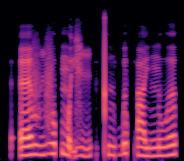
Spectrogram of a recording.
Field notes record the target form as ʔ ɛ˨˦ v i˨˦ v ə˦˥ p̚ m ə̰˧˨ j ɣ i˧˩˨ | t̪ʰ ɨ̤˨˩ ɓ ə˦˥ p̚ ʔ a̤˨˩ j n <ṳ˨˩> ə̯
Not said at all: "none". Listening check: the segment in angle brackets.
u˨˦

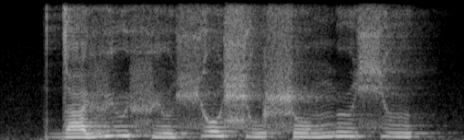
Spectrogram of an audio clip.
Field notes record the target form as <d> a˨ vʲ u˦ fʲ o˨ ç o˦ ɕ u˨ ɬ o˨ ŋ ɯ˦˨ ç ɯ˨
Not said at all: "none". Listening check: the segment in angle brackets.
d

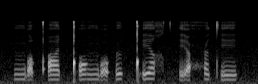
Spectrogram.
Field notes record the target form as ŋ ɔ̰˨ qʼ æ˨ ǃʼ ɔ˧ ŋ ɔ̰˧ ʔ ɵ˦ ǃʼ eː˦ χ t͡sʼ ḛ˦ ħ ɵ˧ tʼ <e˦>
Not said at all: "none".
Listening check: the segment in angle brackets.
e˨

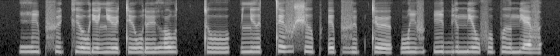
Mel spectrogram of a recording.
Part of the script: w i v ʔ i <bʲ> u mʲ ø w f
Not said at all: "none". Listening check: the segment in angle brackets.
bʲ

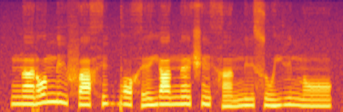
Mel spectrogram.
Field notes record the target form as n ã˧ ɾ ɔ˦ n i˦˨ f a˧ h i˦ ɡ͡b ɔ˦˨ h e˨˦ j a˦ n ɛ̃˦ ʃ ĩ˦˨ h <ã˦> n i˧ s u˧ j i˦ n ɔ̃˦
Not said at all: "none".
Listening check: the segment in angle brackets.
ã˨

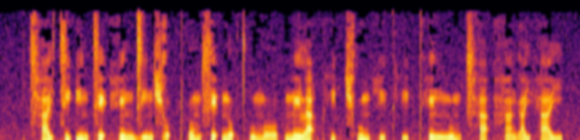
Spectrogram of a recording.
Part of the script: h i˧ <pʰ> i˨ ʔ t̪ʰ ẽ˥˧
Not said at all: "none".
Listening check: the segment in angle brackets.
t̪ʰ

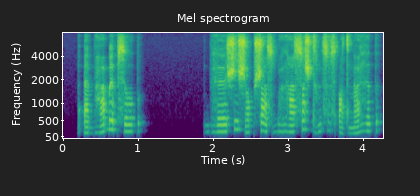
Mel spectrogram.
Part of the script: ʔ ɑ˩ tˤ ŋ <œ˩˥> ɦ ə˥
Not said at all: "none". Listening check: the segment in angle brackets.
œ˩˥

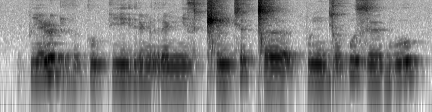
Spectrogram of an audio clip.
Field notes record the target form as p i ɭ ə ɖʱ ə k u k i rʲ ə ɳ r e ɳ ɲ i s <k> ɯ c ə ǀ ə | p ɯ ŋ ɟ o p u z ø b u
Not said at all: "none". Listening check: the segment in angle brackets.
ǁ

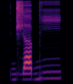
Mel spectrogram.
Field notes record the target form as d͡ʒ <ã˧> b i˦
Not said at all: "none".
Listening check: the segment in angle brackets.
a˧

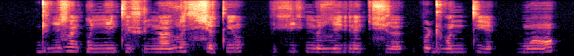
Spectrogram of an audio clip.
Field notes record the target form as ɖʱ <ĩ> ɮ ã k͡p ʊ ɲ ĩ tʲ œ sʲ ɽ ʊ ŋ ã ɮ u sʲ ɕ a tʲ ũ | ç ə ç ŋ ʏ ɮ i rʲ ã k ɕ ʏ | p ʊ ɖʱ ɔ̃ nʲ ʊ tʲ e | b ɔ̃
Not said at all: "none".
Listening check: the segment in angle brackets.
i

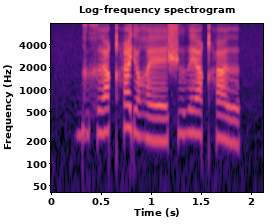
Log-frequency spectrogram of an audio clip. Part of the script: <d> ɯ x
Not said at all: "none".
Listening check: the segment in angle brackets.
ɡ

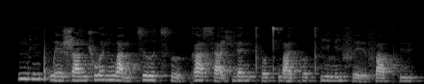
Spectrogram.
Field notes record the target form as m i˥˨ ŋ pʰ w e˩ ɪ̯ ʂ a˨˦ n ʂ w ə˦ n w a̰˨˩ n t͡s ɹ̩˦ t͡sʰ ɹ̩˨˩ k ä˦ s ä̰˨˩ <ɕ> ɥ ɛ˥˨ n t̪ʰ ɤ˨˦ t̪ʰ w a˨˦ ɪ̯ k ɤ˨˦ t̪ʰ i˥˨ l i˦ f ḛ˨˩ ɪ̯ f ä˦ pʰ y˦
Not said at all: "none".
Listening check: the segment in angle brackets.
ɕ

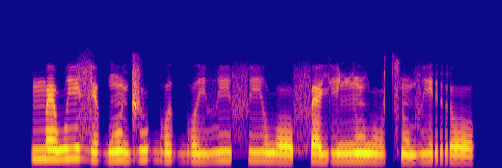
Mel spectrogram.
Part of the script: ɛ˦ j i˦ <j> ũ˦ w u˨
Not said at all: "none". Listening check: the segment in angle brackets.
ɲ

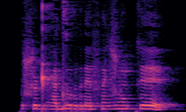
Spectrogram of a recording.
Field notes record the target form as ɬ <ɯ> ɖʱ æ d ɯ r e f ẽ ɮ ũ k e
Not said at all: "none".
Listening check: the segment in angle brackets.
u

